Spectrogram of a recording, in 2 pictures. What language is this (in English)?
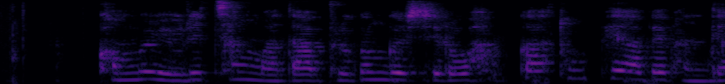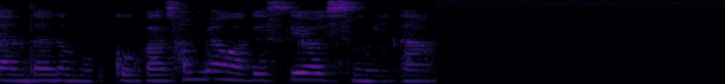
Korean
